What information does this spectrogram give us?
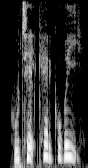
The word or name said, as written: hotelkategori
